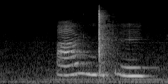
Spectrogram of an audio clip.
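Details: Limited speech with word approximation in an autistic, largely nonverbal toddler boy with epilepsy and communication delay who wears ankle-foot orthoses and uses a few words and signs.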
